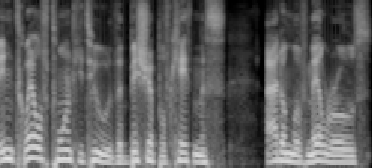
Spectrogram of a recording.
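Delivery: put-on Scottish accent. Answering a request to do a scottish accent: put-on scottish accent. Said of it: "that was bad".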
